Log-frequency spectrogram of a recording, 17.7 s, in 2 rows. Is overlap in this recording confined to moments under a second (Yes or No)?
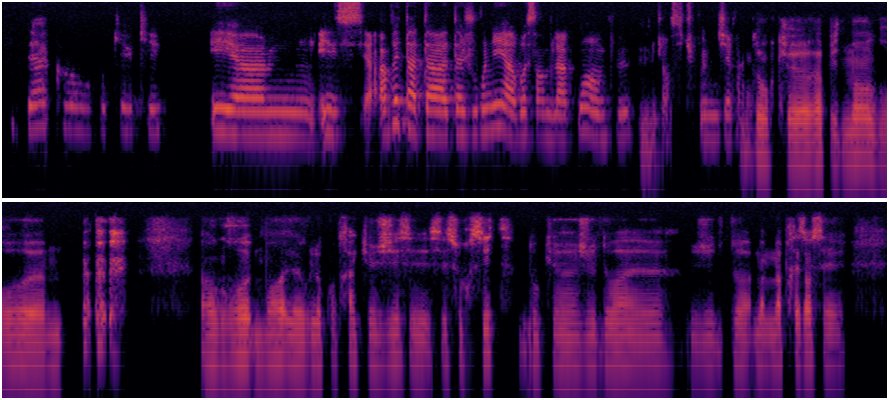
Yes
